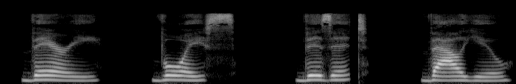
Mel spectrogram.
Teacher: Let's focus now on the V sound, which is made by placing your top teeth on your bottom lip and letting your vocal cords vibrate.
